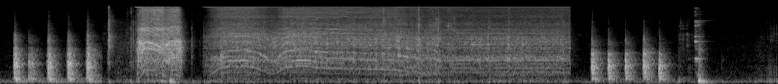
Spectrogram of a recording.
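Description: Cordless drill running for about three and a half seconds, its motor whine dipping and rising in pitch. Bursts of rapid clicking come before and after it.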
